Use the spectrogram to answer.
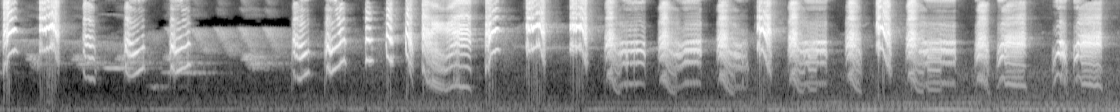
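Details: Long-tailed shrike singing continuously, used to lure other shrikes into song: a few clear chirps, then a long stretch of harsh, scratchy, rapidly repeated notes with bright whistled inflections.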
